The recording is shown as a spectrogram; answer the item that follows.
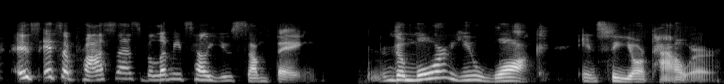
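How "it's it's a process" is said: near tears, full of feeling, pitched up. Telling Jay that it's a process, getting emotional. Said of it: "I'm getting emotional".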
